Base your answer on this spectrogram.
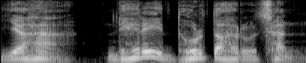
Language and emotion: Nepali, neutral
